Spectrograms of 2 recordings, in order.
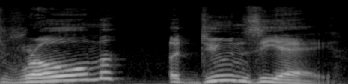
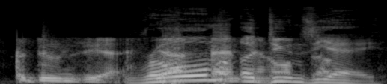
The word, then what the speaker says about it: Rome Odunze: I can't pronounce his name, but he's just so good. Okay, let's work on it. It's Rome Odunze. Rome Odunze.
